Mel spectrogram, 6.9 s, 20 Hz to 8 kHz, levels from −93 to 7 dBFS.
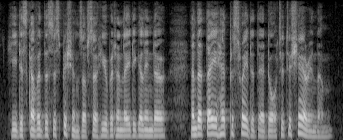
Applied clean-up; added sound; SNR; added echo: none; none; none; none.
